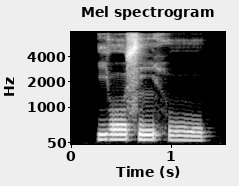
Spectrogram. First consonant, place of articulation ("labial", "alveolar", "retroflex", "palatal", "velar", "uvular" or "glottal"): palatal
